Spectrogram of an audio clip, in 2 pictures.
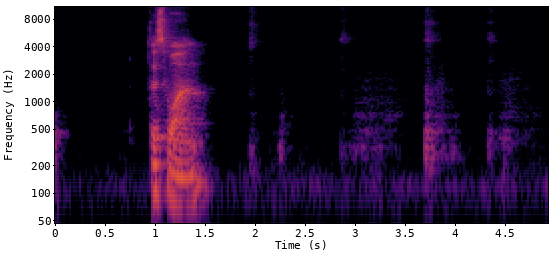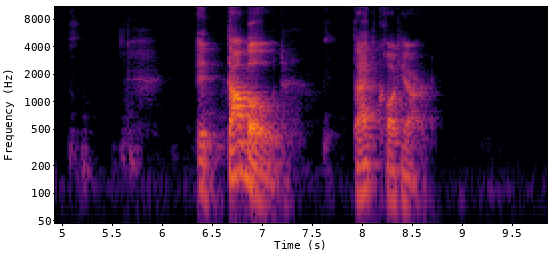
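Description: An older man speaks calmly through an online call microphone, in short phrases with pauses.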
